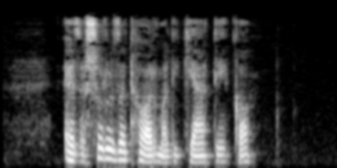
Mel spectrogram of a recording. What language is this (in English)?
Hungarian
